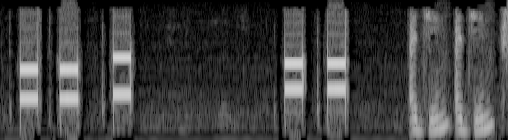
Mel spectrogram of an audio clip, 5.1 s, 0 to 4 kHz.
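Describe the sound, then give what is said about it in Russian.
Five short, loud two-note telephone keypad tones entering extension number 11688 on the automated phone line of the Metro Cash & Carry centre on Kosygina Street, St Petersburg: three quickly, then a pause and two more, before a voice starts speaking. “Введите дополнительный номер вызываемого абонента.”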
